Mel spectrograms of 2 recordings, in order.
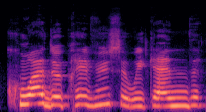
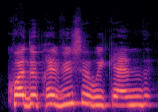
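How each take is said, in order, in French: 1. La phrase est prononcée lentement. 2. La phrase est prononcée à vitesse normale. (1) "On va la répéter dans un premier temps lentement" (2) "on va répéter de manière normale"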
